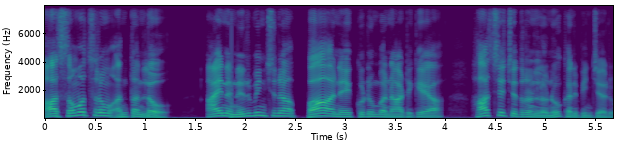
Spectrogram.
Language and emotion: Telugu, neutral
